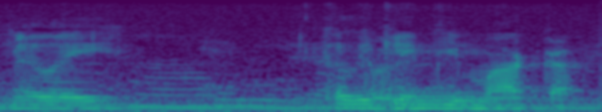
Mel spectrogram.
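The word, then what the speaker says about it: Mele Kalikimaka: Mele Kalikimaka.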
